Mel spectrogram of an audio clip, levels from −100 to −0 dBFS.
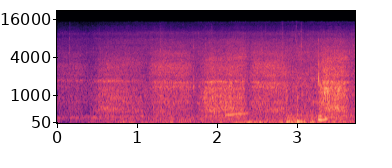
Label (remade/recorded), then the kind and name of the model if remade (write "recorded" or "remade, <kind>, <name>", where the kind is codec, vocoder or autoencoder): recorded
